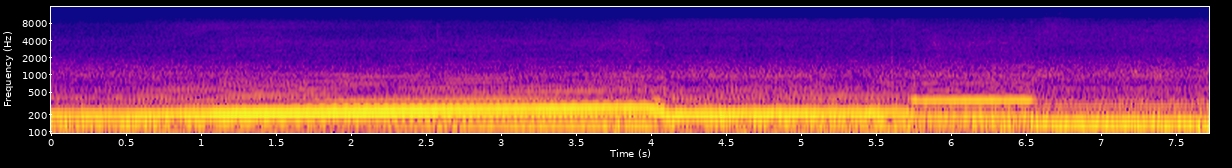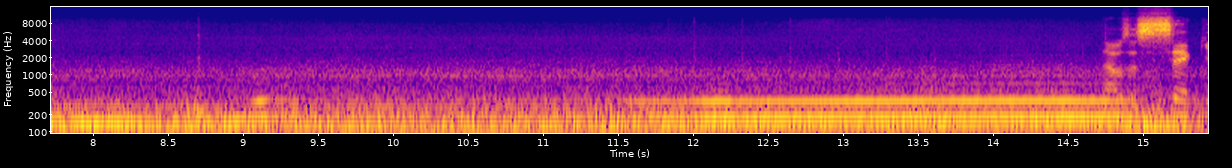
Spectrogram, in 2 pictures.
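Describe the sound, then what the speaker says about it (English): A 2025 BMW M4 Competition engine drones steadily on a night drive, its pitch stepping up and down through several downshifts, with a brief sharp sound at the end and no speech over it. "See, I downshifted there instead of braking."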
